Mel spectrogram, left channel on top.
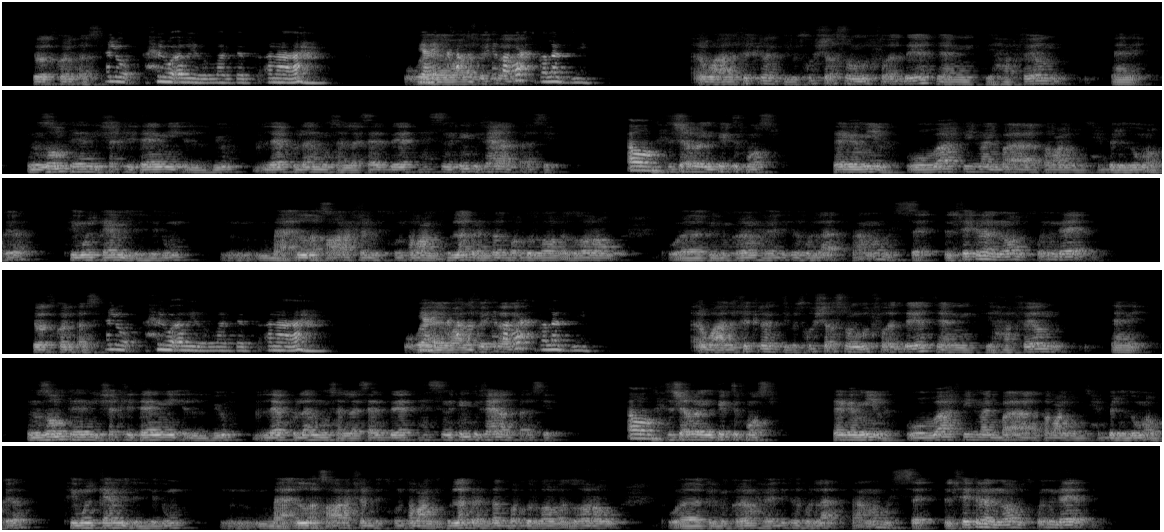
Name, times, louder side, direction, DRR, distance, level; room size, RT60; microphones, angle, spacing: voice 1, 0.3-0.9 4.0-5.2 6.9-10.6 11.1-11.4 11.9-17.1 18.1-19.3 19.9-23.4 23.8-25.0 25.4-34.1, right 1 dB, 85° right, -3 dB, 2.2 m, -31 dB
voice 2, 1.0-3.2 4.2-5.9 17.9-18.2, left 2 dB, 15° left, 7 dB, 0.8 m, -28 dB
12.0 x 8.1 x 2.7 m, 0.42 s
head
